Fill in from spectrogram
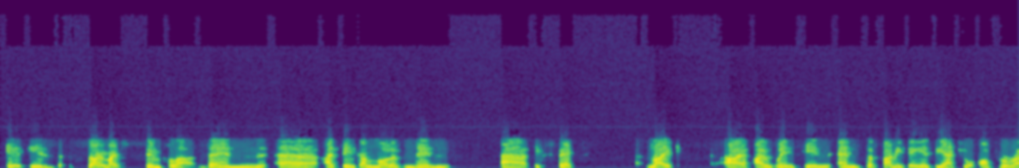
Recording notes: including an appearance on the phone from the question asker and their partner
